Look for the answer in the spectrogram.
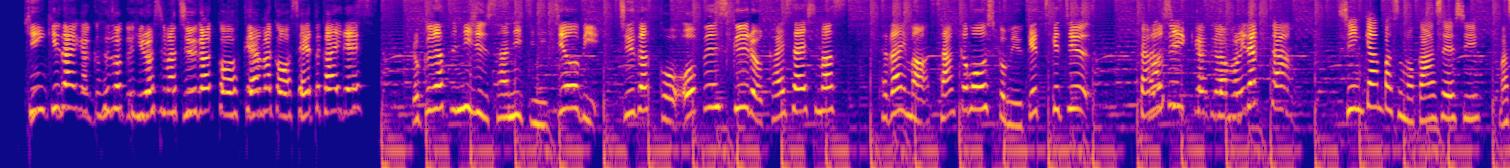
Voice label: Radio CM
